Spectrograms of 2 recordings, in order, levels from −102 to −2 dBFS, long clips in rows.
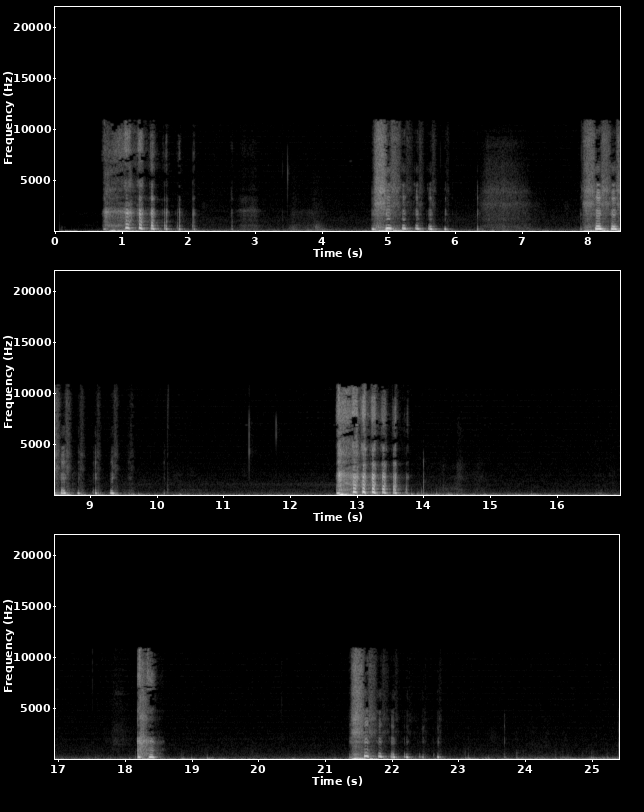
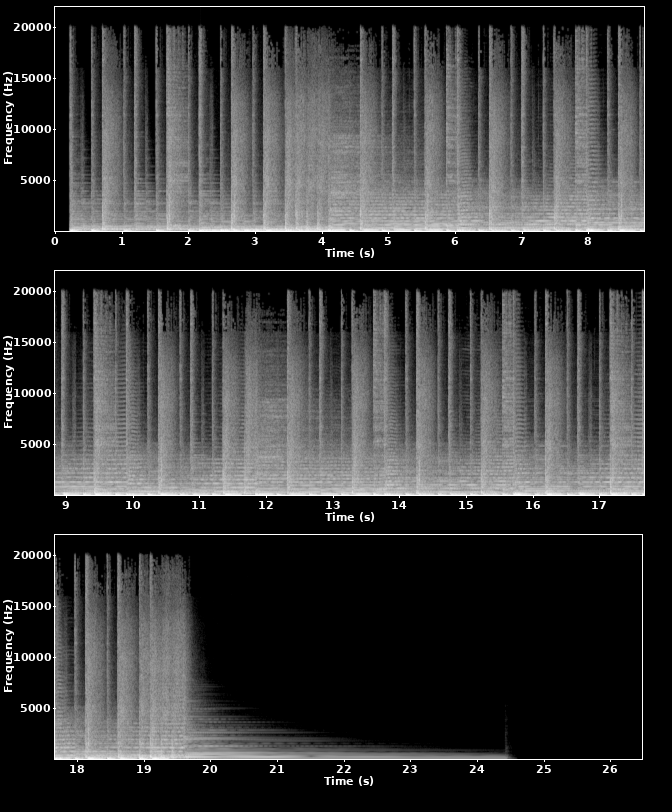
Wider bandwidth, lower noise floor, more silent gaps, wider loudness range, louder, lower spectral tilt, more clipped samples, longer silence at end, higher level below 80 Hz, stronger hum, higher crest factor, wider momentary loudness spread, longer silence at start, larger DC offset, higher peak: second, 11.5 kHz vs over 20 kHz; second, -67 dBFS vs under -90 dBFS; neither; first, 15 LU vs 4 LU; second, -34 LUFS vs -15 LUFS; about the same, -5.5 dB/octave vs -6 dB/octave; neither; second, 0.25 s vs 5.2 s; second, -40 dBFS vs -18 dBFS; neither; first, 28 dB vs 14 dB; first, 22 LU vs 7 LU; first, 0.7 s vs 0.2 s; neither; second, -8 dBFS vs 0 dBFS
